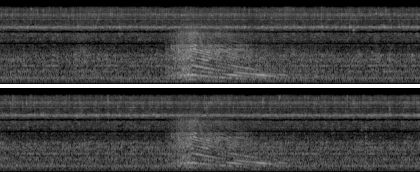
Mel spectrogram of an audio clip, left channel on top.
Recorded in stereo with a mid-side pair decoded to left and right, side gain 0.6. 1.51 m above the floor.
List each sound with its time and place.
1.6 s a blender: 20° left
